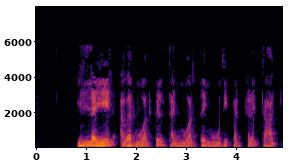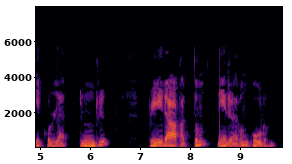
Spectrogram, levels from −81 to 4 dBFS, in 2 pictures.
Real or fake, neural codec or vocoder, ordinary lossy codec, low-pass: real; none; MP3, 24 kbps; 7.2 kHz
